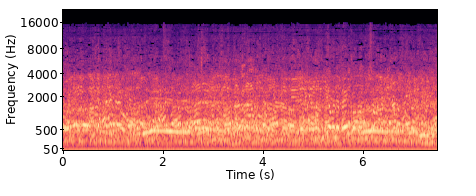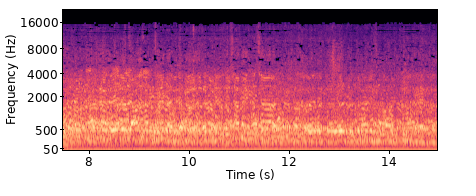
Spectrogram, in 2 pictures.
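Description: A large crowd of men talking at once: a dense, steady babble of many overlapping voices, with an occasional voice held a little longer above the rest.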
